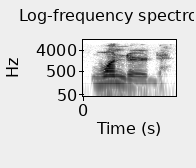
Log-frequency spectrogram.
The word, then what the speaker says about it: wondered: uh in the story this is an a sound okay the other word has an o and that's uh wondered right so we have wandered wondered try the difference there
